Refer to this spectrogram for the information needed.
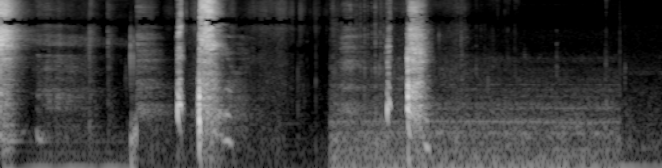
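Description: Two sneezes, each with a quick intake before a sharp burst, over faint room hum; ordinary sneezes.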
